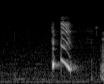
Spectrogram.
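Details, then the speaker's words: Baby boy with hiccups: a single brief, high squeaky catch in a quiet room; infant hiccup. "shawn has the hiccups with it dies no squeaker I know it's like sweet boy"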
